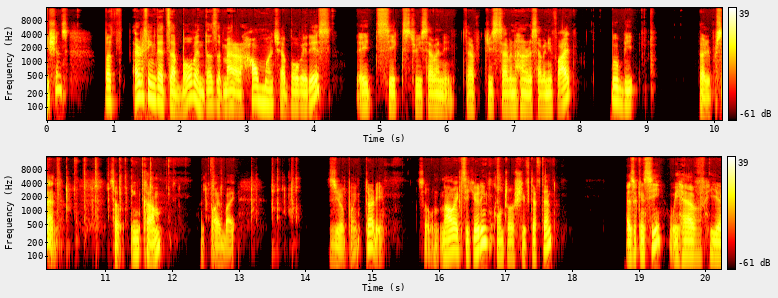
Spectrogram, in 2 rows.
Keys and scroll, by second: 11.4 Return, 16.6 ctrl+shift+F10.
